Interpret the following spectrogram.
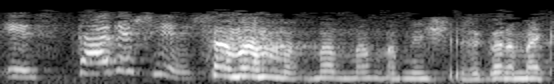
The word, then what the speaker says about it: Tadeusz: In Poland, we say his name Tadeusz Kosciuszko. But in America, Tadeusz Kosciuszko is fine. Jenna, please. Thank you, young lady. Tadeusz Kosciuszko. How's that? Very good. You say it like you're gonna sneeze, and you got it.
